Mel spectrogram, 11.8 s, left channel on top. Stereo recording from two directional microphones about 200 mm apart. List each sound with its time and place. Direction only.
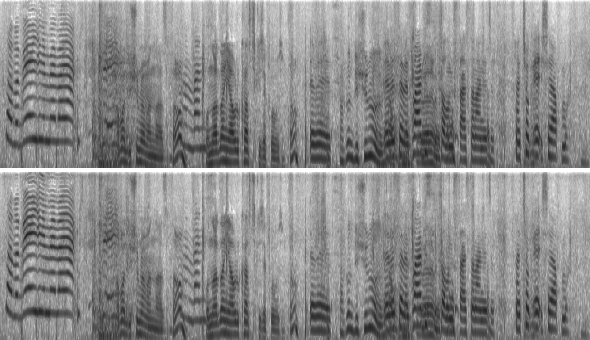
0.1 s a sound: 40° right (ahead or behind)
2.0 s a sound: centre (ahead or behind)
2.4 s speech: 30° left (ahead or behind)
3.7 s speech: 10° right (ahead or behind)
4.1 s speech: 35° left (ahead or behind)
6.1 s speech: 5° left (ahead or behind)
6.9 s speech: 10° right (ahead or behind)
